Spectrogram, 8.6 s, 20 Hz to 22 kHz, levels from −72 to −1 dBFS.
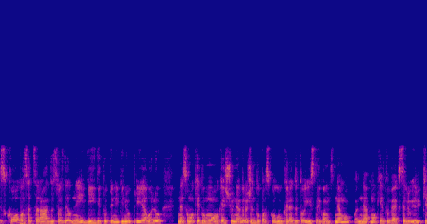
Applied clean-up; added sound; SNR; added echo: none; Gunshot, gunfire; 11 dB; reverberation time 0.2 s.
